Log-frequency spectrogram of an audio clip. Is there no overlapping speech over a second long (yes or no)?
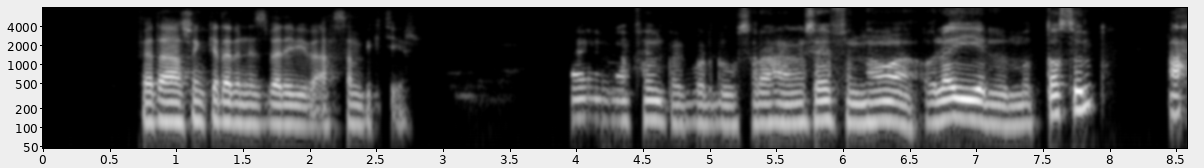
yes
